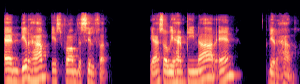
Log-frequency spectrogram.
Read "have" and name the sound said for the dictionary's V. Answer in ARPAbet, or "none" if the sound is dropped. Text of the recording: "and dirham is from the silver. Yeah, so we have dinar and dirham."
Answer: V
